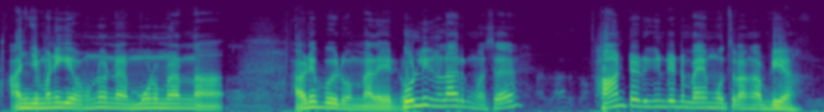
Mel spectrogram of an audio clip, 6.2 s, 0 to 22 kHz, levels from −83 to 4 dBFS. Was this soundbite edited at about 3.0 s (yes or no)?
yes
